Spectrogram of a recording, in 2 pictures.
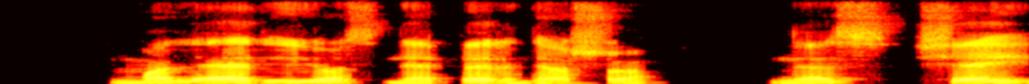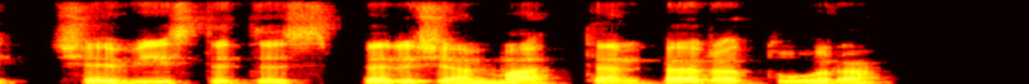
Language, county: Lithuanian, Panevėžys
